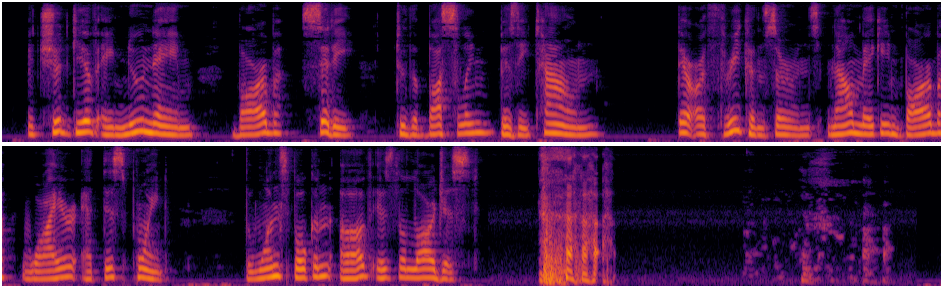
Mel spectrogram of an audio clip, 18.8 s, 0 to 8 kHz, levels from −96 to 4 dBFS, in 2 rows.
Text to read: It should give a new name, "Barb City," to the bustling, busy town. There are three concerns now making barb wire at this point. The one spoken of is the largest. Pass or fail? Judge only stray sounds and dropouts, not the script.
fail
